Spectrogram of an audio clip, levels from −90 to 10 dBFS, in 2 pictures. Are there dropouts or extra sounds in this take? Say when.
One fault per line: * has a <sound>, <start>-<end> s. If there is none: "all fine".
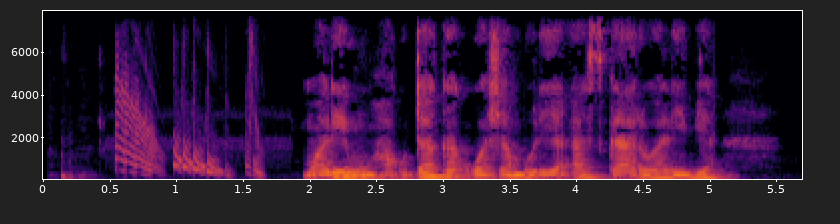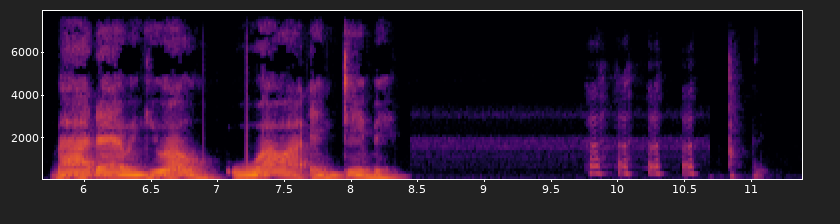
* has a chirp, 0.5-1.7 s
* has a laugh, 9.7-10.6 s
